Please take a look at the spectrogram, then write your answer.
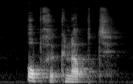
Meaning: past participle of opknappen
- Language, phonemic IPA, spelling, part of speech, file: Dutch, /ˈɔpxəˌknɑpt/, opgeknapt, verb, Nl-opgeknapt.ogg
